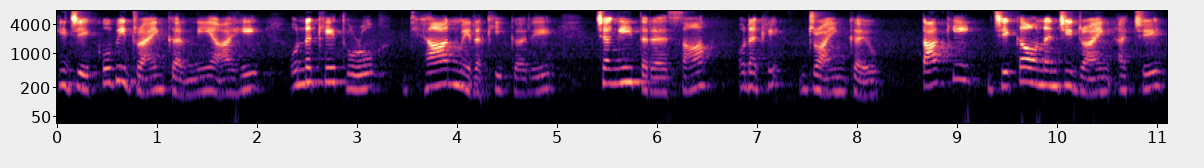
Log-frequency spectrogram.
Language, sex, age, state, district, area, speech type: Sindhi, female, 45-60, Uttar Pradesh, Lucknow, rural, spontaneous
